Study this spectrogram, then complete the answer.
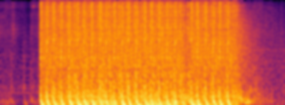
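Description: Sustained burst of automatic gunfire from PUBG Mobile, loud and close, firing steadily for about two and a half seconds before cutting off and fading; no vehicle engine stands out beneath the shots.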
